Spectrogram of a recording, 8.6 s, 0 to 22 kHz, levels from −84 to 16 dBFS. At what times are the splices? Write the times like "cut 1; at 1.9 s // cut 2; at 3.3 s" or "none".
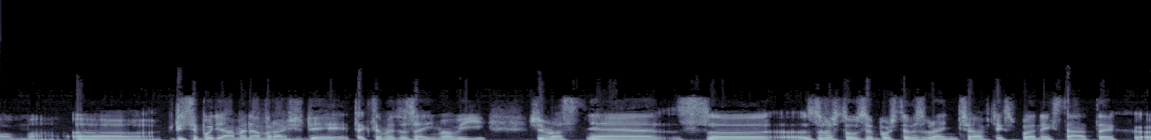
none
